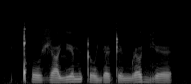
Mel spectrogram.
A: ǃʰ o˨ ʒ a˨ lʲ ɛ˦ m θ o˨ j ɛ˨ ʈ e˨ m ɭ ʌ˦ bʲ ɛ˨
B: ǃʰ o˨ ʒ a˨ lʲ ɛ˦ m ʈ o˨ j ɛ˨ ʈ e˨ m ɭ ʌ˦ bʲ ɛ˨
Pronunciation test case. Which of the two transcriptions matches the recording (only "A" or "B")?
B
